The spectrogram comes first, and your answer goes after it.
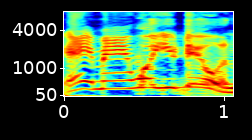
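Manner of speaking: high Southern guard greeting. Acted. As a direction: holler it up high with a Southern twang. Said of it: "they're all Southern folks".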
